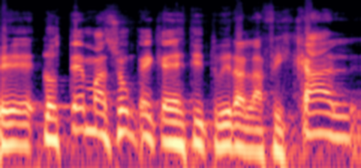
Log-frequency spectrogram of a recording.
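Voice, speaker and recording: Lively intonation carries a man's unremarkable speaking voice. His pace is fairly quick. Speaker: radio host. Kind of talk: radio interview.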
